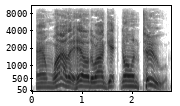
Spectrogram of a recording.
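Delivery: loud, slow Dixie bawl; Southern protest bawled loud and high. Acted. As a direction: bawl it to the heavens. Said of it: "bawled the Norfolk jacket".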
